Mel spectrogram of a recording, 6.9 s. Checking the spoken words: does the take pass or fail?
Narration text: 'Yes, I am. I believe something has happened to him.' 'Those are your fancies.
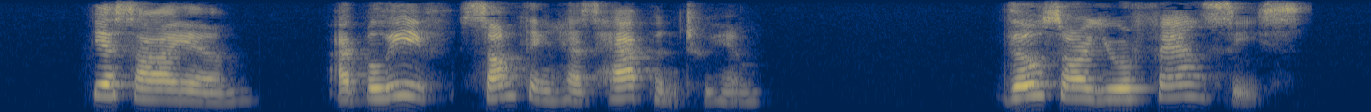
pass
